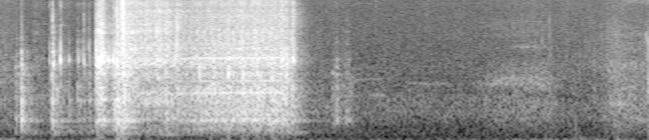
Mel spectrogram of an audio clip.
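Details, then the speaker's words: Toro commercial mower, engine previously replaced and heavily used daily: a few clicks, then about a second of harsh, gritty grinding from the driven rear wheel, up on a table; a missing nut and stripped threads are found behind the wheel. "When I was looking at it, noise was primarily coming from this wheel. Let's take a look. Cover your ears."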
